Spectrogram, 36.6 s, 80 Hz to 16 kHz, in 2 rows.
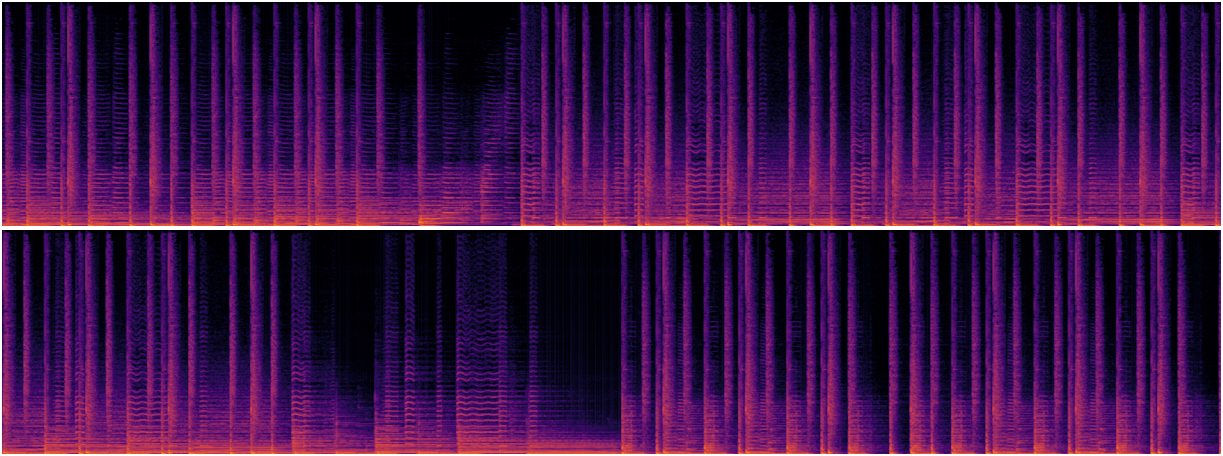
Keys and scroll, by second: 1.2 ctrl+x, 2.5 ctrl+v, 6.7-8.3 typing, 8.4 Return, 9.8 Delete, 17.5 Escape, 19.2 Escape.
